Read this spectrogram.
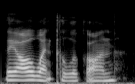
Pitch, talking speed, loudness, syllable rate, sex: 190 Hz, 265 wpm, -16 LUFS, 4.9 syllables/s, female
